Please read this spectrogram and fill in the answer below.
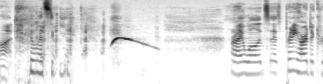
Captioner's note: whistles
